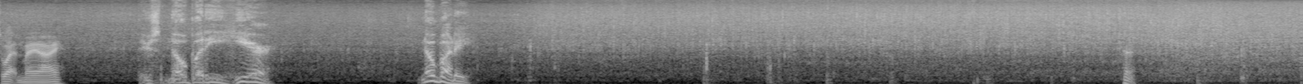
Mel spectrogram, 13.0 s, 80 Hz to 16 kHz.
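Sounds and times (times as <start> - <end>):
waterfall rushing: 1.4 - 2.8, 4.2 - 4.8.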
